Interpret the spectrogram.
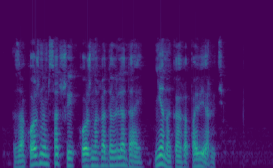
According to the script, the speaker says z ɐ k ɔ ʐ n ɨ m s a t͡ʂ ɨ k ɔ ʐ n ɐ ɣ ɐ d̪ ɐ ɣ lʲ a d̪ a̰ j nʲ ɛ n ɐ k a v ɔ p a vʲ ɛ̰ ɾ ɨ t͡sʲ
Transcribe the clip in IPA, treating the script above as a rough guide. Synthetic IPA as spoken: z ɐ k ɔ ʐ n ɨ m s a t͡ʂ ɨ k ɔ ʐ n ɐ ɣ ɐ d̪ ɐ ɣ lʲ a d̪ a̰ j nʲ ɛ n ɐ k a ɣ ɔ p a vʲ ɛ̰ ɾ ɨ t͡sʲ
